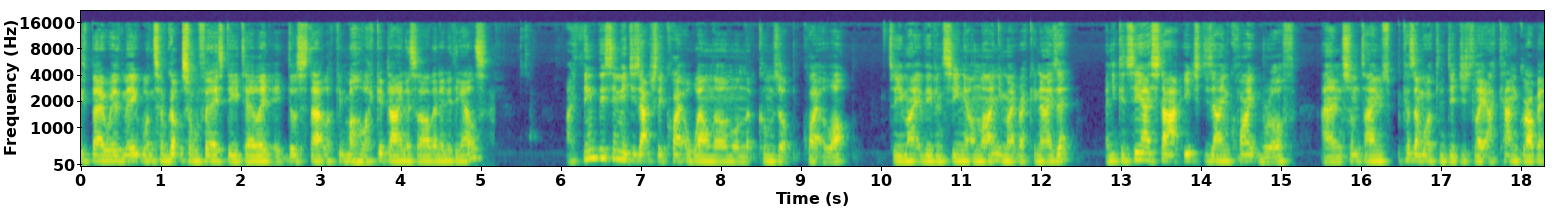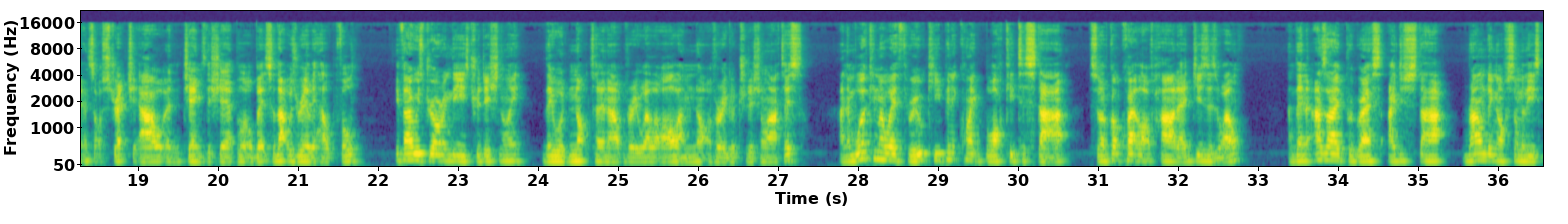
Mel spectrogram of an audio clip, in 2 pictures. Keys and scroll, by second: 0.8 ctrl+z, 1.1-2.6 typing, 4.0 b, 11.7-14.2 typing, 16.0 ctrl+z, 18.1-20.7 typing, 21.8-23.1 typing, 24.8-26.5 typing.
